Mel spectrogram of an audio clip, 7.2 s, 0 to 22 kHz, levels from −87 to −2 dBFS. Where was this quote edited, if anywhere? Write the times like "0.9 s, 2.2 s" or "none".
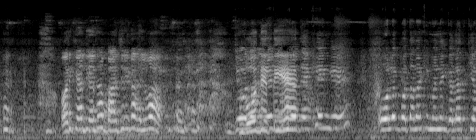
none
